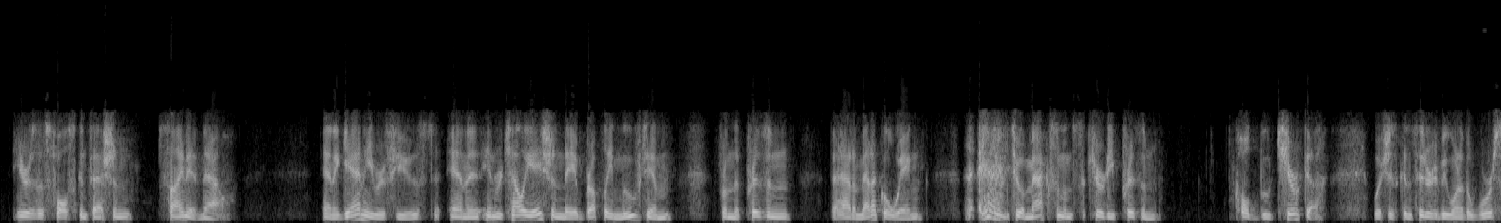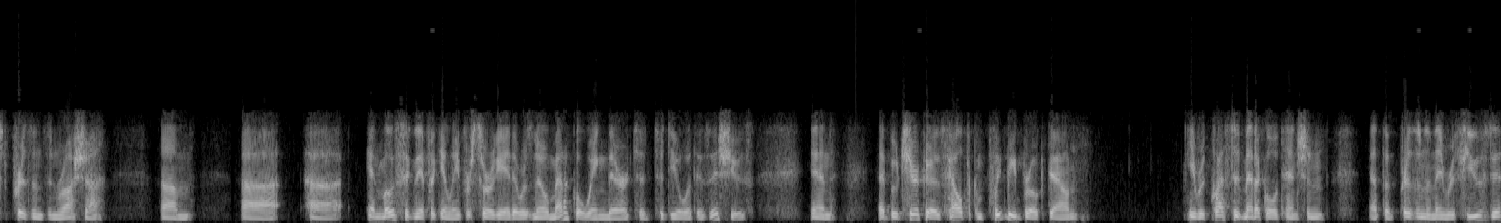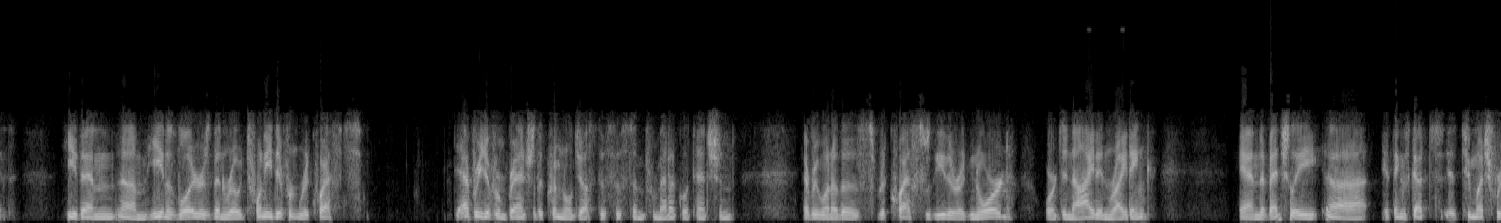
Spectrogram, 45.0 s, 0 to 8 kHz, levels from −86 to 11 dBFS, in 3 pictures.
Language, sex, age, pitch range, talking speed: English, male, 40-59, 105-120 Hz, 170 wpm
